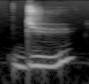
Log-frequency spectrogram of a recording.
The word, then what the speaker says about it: du: Col du, I know, it's not de, but it's U. It's funny sound, right? U basically is, to pronounce it, you just drop your jaws. And your mouth is opened, but it's a very small opening. So it goes like this. U, and du, right?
